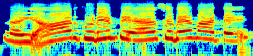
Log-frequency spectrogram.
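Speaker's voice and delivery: slow sulky crying; tearful. Acted. Sulking friend refuses to talk to anyone, tearful. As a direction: drag each word out in a weepy whine. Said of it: "இப்படி உட்கார்ந்து அழுதுட்டு இருக்க".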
